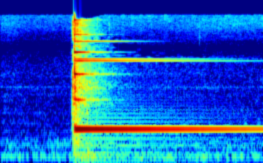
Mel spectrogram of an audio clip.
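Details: Doorbell chime after the repair, button pressed: a single clear chime strike rings and decays smoothly with no buzzing, working normally.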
